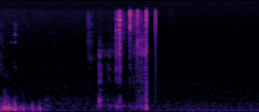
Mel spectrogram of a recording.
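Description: Short electronic clicks sound as a phone menu opens.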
